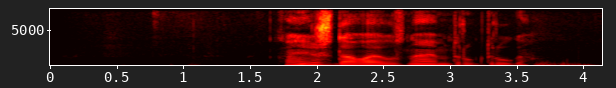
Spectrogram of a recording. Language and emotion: Russian, neutral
